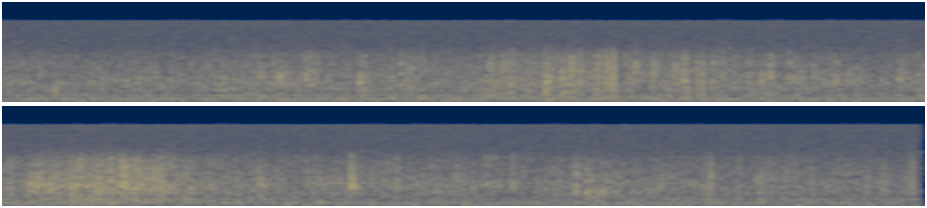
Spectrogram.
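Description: A man speaks calmly, heard through an old, hissing recording.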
